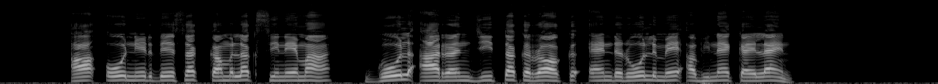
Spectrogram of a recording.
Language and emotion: Maithili, neutral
